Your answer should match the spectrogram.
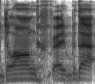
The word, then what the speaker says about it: DeLonge: And then there was the whole part with Tom DeLonge, how do you say his last name? But with a G, I do the hard G. Yeah. Hard G DeLonge, all of that, him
